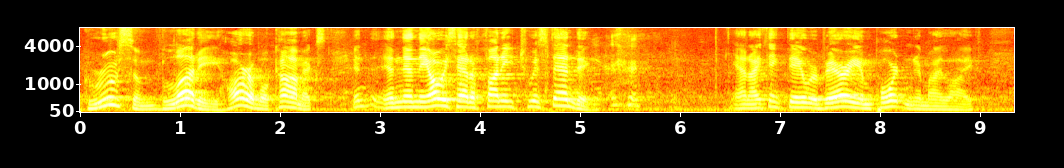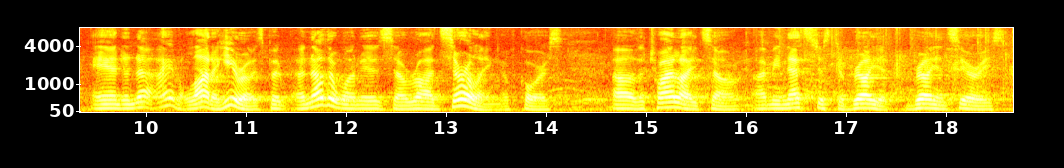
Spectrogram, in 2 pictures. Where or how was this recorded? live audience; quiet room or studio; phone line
live audience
